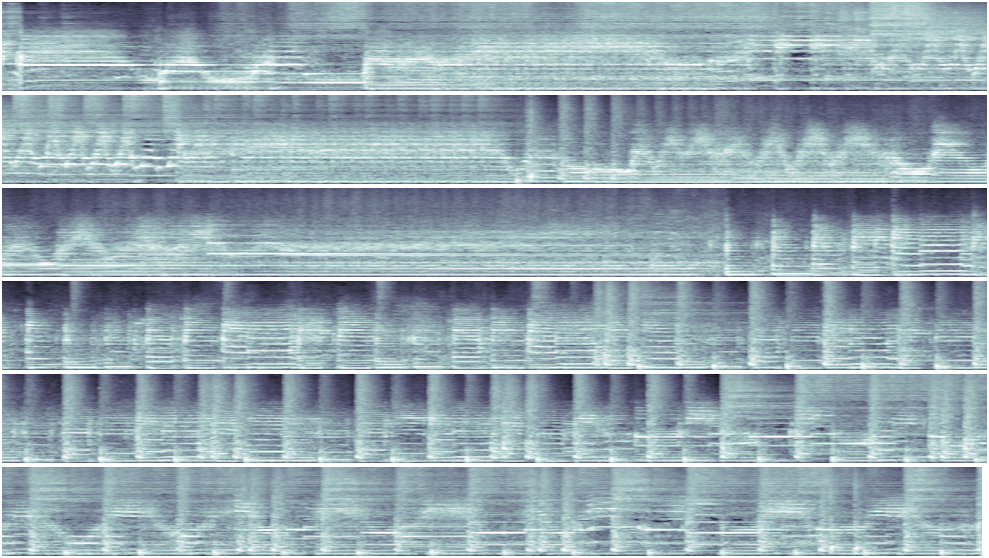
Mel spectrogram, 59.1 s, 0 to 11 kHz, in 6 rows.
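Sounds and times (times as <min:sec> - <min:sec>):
drum kit: 0:00.0 - 0:59.0
electric guitar riffs: 0:00.0 - 0:59.0.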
